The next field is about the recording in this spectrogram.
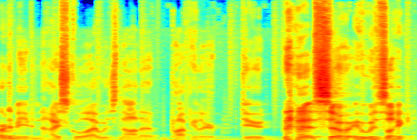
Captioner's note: laughs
